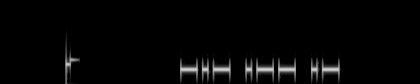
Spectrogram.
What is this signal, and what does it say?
Morse code, heard as a keyed tone, about 22 wpm, 700 Hz. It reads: KWA
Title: USA Call Sign Postfixes - 3 Letters 22wpm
